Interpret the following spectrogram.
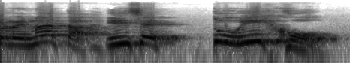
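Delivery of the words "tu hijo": scornful. Acted. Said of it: "un desprecio brutal".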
